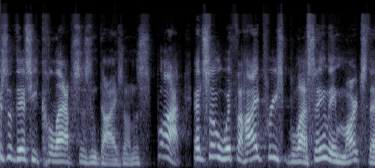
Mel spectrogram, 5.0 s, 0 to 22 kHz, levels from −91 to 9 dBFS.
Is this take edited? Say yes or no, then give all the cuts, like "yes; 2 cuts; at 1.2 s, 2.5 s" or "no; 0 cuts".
yes; 1 cut; at 2.5 s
